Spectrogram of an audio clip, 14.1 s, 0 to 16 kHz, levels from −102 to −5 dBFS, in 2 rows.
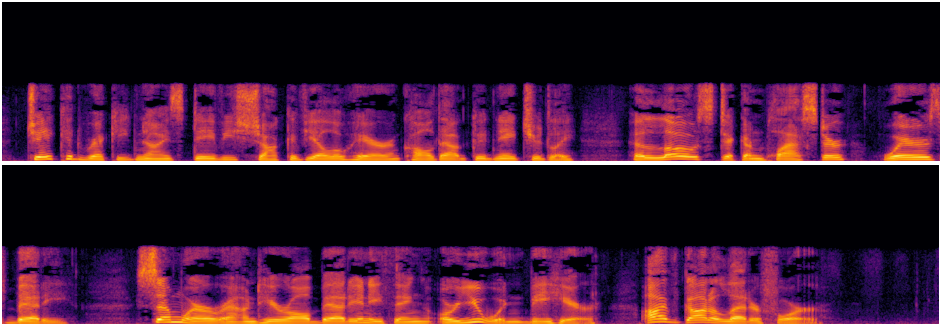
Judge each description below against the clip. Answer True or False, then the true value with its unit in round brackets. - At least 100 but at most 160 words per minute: True (150 wpm)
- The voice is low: False (155 Hz)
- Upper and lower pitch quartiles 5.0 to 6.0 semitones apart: False (4.1 semitones)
